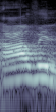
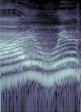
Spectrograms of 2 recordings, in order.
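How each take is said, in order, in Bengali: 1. এটা একটি সংকুচিত উচ্চারণাংশে পরিণত হয়। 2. এটা দুটি আলাদা পূর্ণ শব্দ হিসেবে বলা হয়। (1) "কন্ট্রাক্টেড ফর্ম" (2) "আই উইল থেকে"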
